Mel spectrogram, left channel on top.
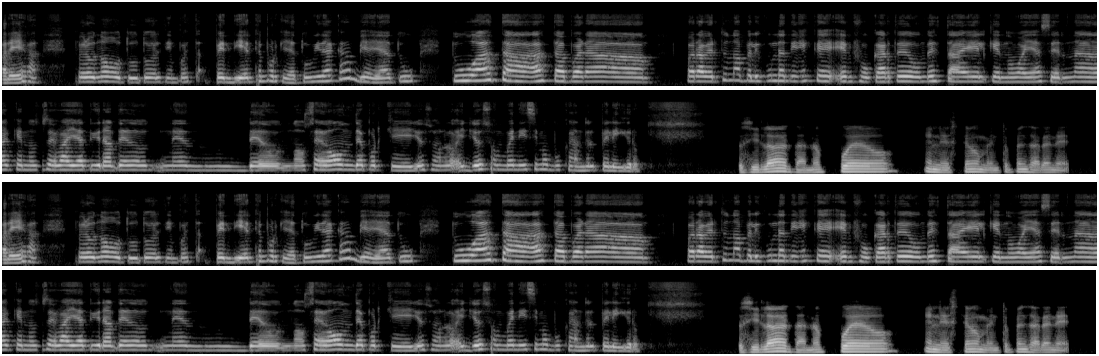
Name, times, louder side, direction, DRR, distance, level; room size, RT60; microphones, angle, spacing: voice 1, 0.0-6.5 6.9-17.9, equal, ahead, 2.6 m, -24 dB
voice 2, 18.3-19.9 20.2-21.6, right 1 dB, 45° right, 2.4 m, -22 dB
head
